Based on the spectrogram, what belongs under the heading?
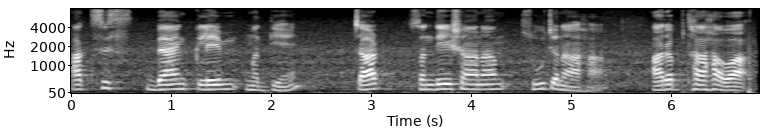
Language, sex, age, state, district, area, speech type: Sanskrit, male, 18-30, Odisha, Angul, rural, read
